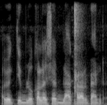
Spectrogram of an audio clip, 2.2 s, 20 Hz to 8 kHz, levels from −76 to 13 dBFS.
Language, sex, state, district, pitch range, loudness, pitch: Telugu, male, Andhra Pradesh, Sri Satya Sai, 115-125 Hz, -16 LUFS, 115 Hz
